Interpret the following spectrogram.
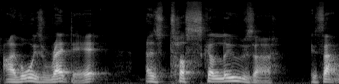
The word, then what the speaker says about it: Tuscaloosa: always read it as tuscaloosa is that right tuscaloosa oh i pronounced the s as a zed instead of an s which is an obvious mistake now that i've said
